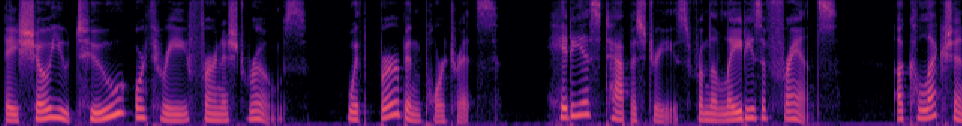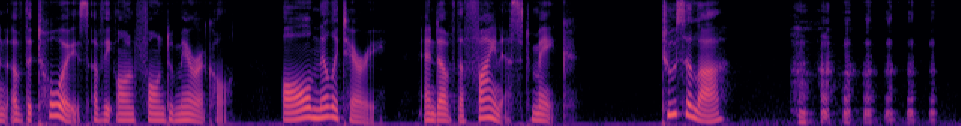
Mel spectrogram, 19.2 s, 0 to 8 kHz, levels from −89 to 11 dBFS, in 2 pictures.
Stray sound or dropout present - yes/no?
yes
